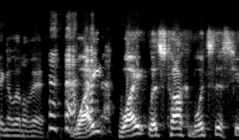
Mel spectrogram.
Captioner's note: laughing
